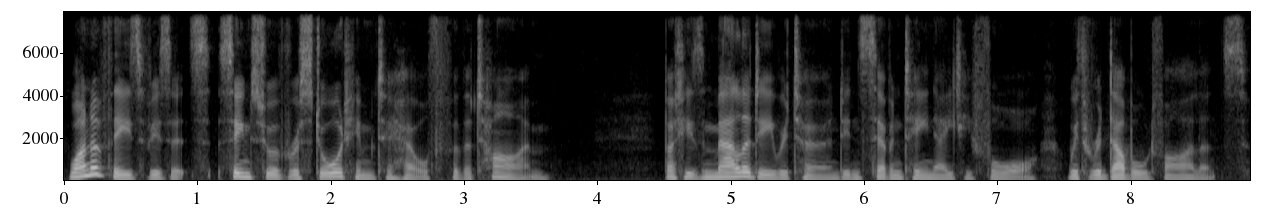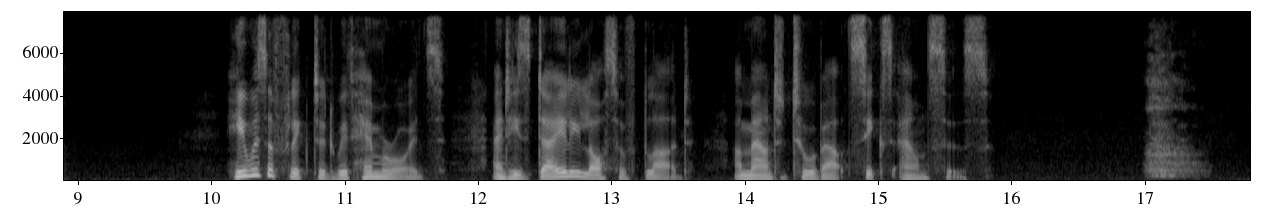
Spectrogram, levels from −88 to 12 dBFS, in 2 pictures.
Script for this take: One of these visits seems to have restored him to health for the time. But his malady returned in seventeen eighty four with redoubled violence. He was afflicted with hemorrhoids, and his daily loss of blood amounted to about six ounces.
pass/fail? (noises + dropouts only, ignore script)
fail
